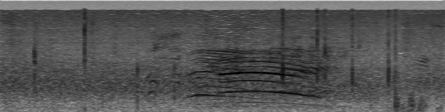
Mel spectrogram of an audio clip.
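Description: A man shouts one long, drawn-out call on a football pitch, starting about two seconds in and lasting over a second, its pitch rising then falling. A couple of sharp knocks come just before the end, with steady faint outdoor background.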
